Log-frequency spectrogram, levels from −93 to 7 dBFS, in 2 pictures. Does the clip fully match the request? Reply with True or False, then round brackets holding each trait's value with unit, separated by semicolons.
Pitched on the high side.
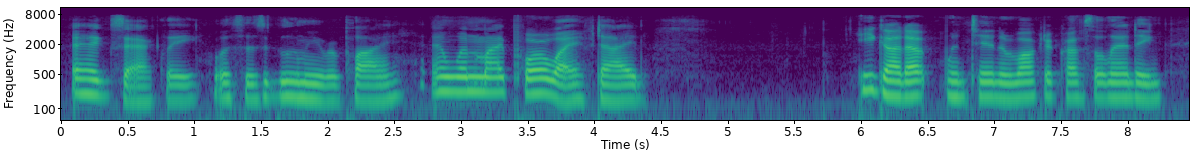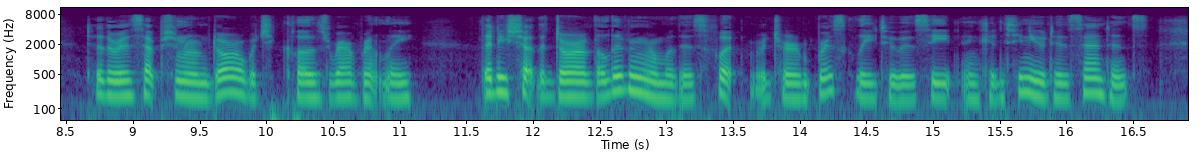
False (170 Hz)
